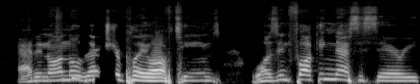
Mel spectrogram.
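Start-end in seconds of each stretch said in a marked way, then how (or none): none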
